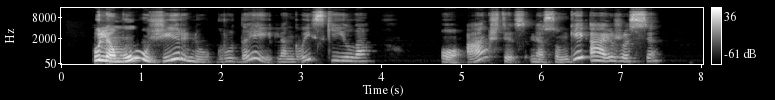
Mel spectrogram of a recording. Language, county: Lithuanian, Kaunas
